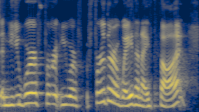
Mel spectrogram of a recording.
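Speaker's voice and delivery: ordinary delivery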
